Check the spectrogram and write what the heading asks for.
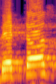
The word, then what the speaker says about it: debtors: Okay, read it as debt, don't say like debts, and read it as debtors, it's not debtors, B is silent.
